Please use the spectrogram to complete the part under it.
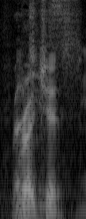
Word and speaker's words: Roches: And there's also, if you're a music fan, a Roches connection. Is that how you say it? Roches? – Roches. – Yeah. – You mean like cockroaches? – No, like the band.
